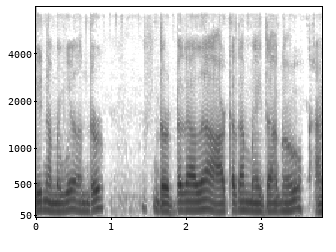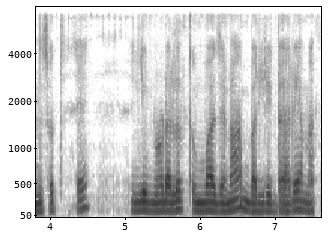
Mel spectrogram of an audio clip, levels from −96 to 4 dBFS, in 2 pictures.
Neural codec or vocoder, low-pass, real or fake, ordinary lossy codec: codec, 24 kHz, 0.9 kbps, WavTokenizer, small release; 7.2 kHz; fake; none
